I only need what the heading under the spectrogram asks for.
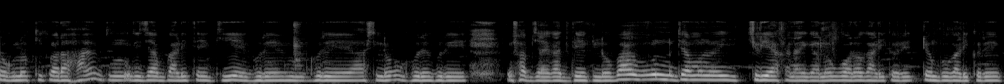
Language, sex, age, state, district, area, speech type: Bengali, female, 30-45, West Bengal, Dakshin Dinajpur, urban, spontaneous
